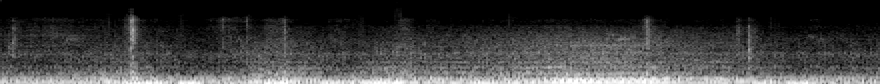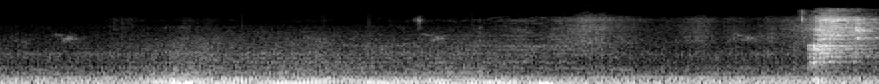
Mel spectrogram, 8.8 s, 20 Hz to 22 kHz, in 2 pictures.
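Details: 2013 BMW F30 318 started right after an oil, oil filter, air filter and cabin filter service: low, steady rumble with no knocks, ticks or misses over several seconds; smooth, even normal idle.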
